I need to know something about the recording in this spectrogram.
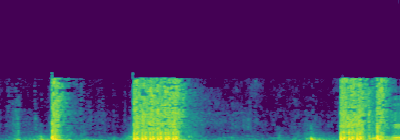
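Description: Automatic gunfire at close range: a single sharp shot about half a second in, then a short rapid burst about a second and a half in, and another burst of several shots near the end.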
